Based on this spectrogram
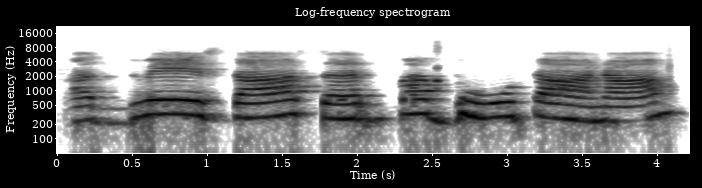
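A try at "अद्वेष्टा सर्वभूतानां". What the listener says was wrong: Very good. Excellent.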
